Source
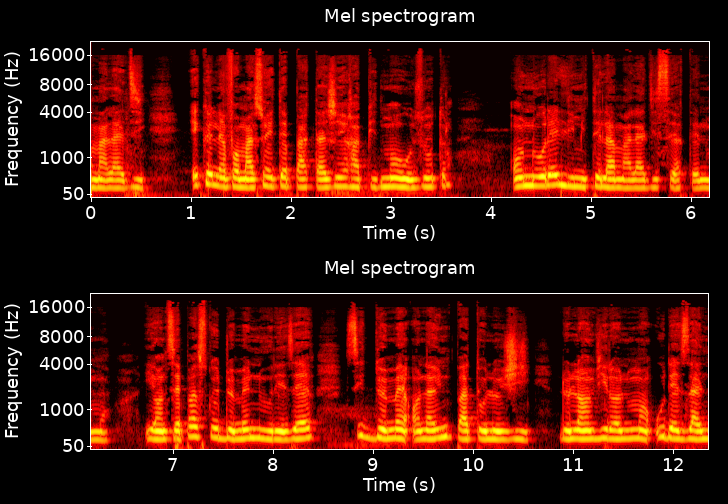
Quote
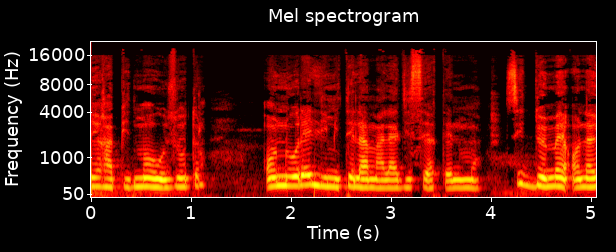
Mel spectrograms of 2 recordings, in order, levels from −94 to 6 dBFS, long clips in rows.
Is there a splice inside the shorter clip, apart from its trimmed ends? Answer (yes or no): yes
